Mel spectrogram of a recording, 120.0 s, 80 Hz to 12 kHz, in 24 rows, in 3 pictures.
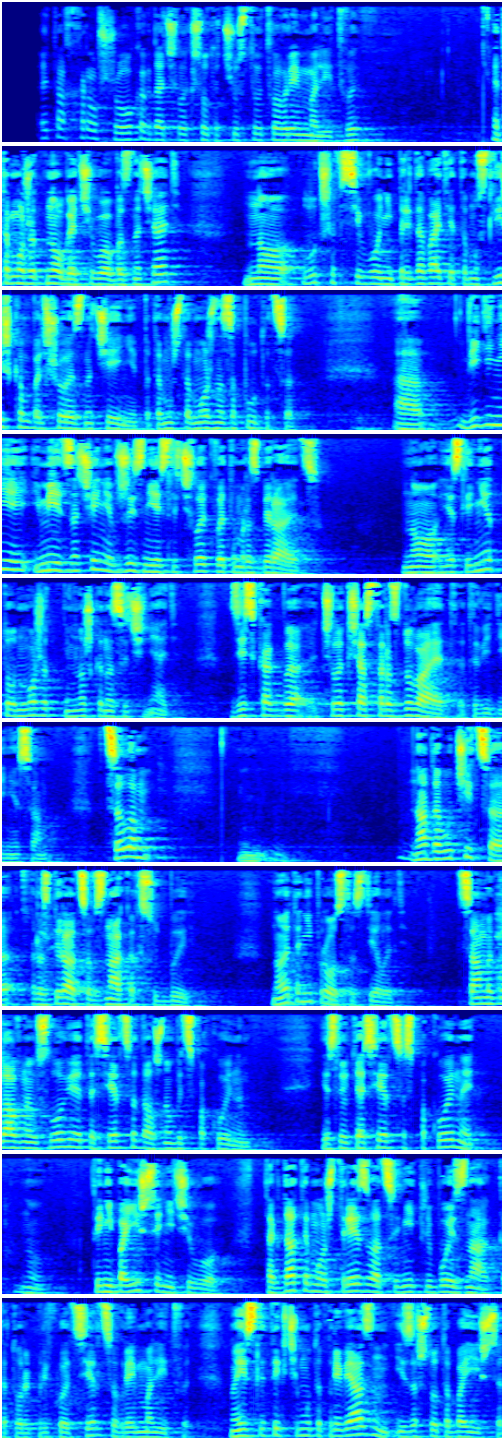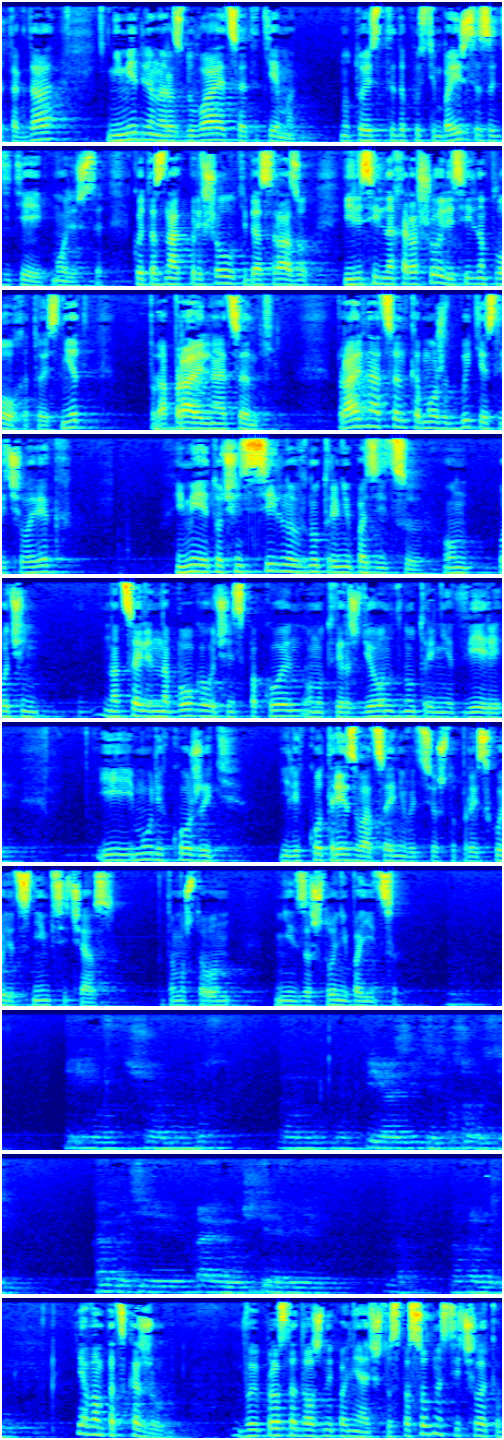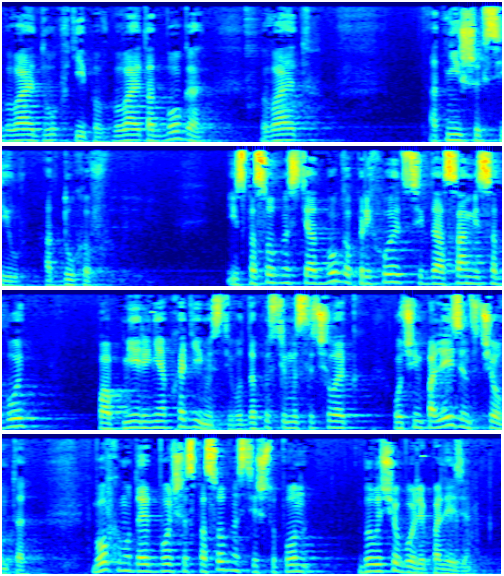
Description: Успех во взаимоотношениях. Лекция 2
Uspeh-vo-vzaimootnosheniyah-Lekciya-2.mp3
